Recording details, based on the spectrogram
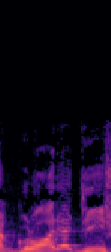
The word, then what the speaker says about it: Glória Jeans: Não, e o nome não era, era Glória Jeans, como se escreve no Brasil.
